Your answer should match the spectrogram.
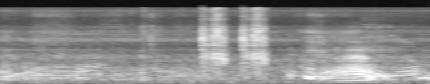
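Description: Voices of a small group talking during greetings, with a quick run of two or three camera shutter clicks about a second in.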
